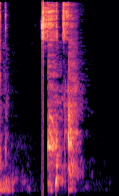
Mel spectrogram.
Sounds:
Cough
